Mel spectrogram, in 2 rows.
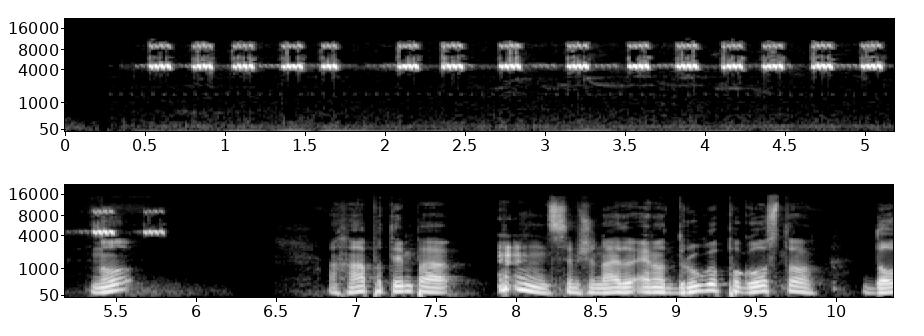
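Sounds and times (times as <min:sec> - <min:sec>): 
field cricket chirping by rubbing its wings: 0:00.3 - 0:05.8
speech: 0:05.3 - 0:05.7, 0:06.9 - 0:10.3.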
